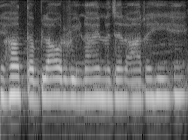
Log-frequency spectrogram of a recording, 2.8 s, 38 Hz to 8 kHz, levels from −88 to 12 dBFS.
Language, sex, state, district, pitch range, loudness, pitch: Hindi, female, Chhattisgarh, Sukma, 190-195 Hz, -18 LUFS, 195 Hz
